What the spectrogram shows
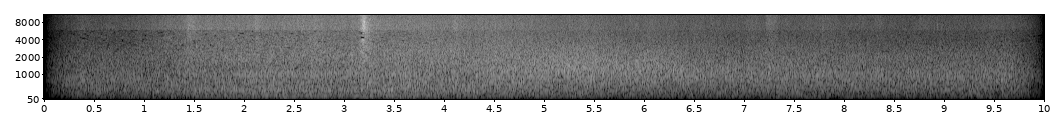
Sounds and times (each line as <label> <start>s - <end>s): wind gust hits a tree's branches 0.2s - 9.7s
